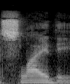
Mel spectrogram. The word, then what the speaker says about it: slithy: The I in slithy is long, as in writhe, and toves is pronounced so as to rhyme with groves.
